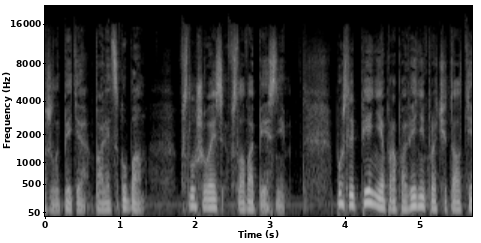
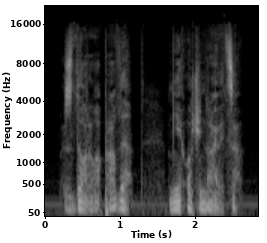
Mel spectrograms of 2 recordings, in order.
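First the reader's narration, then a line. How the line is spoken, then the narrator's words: Whispered. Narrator (Russian): Костя шепнул Пете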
